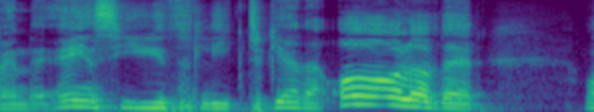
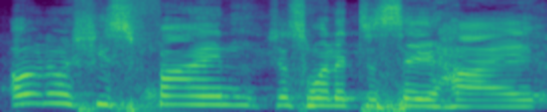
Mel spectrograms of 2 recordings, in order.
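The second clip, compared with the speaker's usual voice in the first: nervous backing off; 7 semitones higher, 4 dB louder than usual. Retold or imitated. Flustered young man to Mandela, high and nervous. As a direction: squeak out an excuse and try to slip away.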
